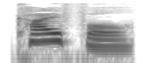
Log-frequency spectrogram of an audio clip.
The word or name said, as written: kifle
